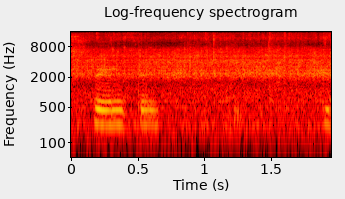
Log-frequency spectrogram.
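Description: Dry red chilies sizzle in hot oil in a pan with pointed gourd and poppy seed paste, a steady close hiss throughout, with a brief voice near the start.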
